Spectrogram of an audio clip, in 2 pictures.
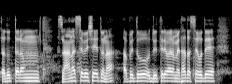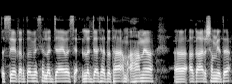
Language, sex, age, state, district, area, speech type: Sanskrit, male, 18-30, Maharashtra, Thane, urban, spontaneous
